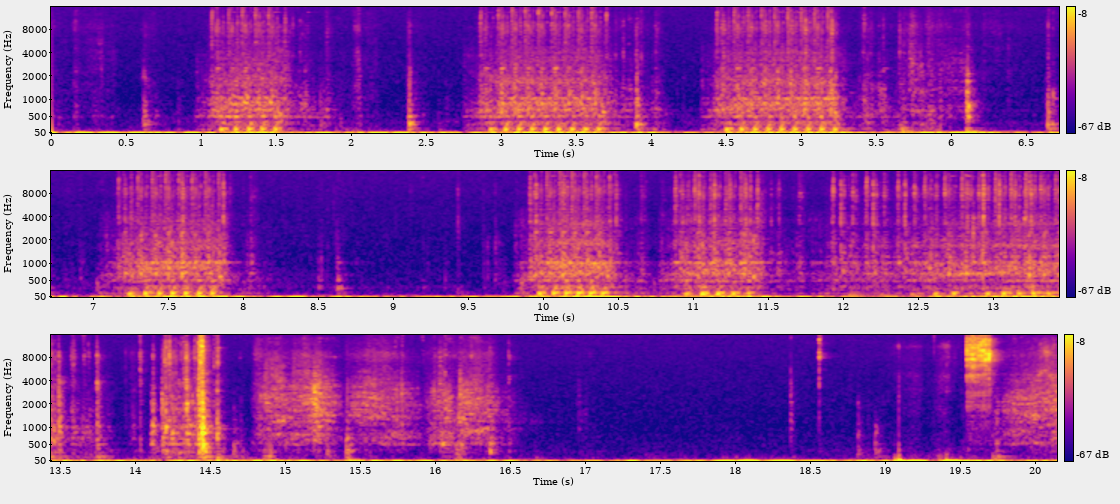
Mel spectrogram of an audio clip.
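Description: A sewing machine top-stitches a fabric bag in repeated bursts of rapid mechanical whirring separated by short pauses, close and fairly quiet, with a few faint handling clicks between runs.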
